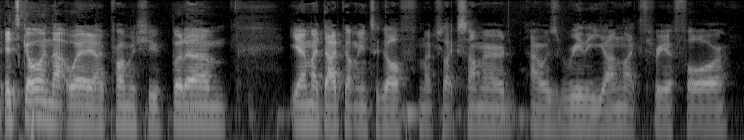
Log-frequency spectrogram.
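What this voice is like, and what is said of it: English accent. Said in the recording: “You can probably hear already from my accent. I grew up in England ... I thought you were just up north Texas, really. That's where I was getting the accent from.”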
